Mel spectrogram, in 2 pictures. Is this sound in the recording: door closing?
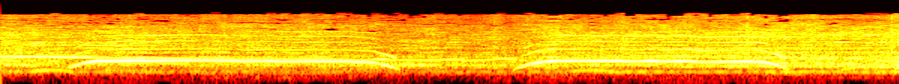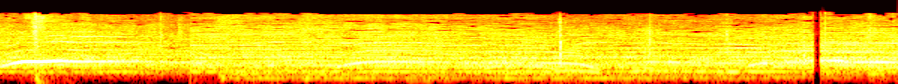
no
